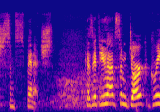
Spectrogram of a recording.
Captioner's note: crowd murmuring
